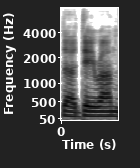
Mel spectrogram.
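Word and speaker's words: Daron: Dayron is pronounced Dayron, looks like Darren, D-A-R-O-N.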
